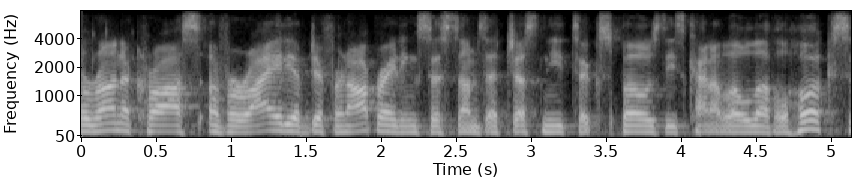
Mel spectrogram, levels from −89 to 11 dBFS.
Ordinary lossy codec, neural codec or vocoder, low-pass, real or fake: Opus, 16 kbps; none; 7.2 kHz; real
